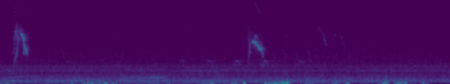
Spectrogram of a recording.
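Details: A western yellow wagtail asking for attention gives two thin, high, downslurred 'tsweep' calls about three seconds apart, over steady low rumbling wind and handling noise.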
